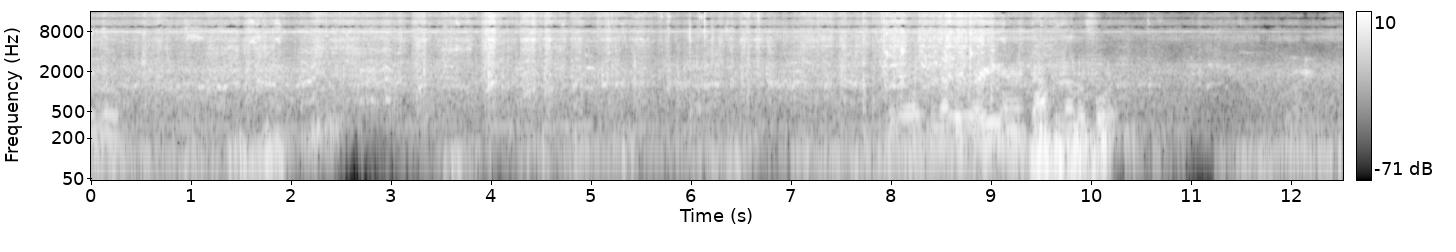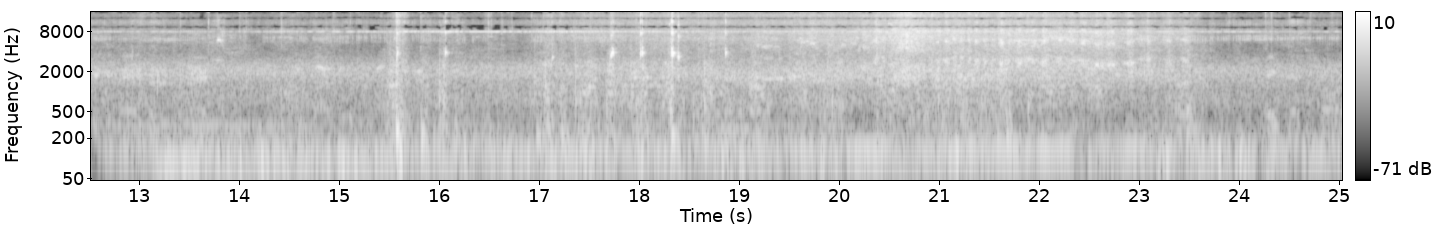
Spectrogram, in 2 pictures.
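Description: A small electric motor whirs as a toy truck crawls along.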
